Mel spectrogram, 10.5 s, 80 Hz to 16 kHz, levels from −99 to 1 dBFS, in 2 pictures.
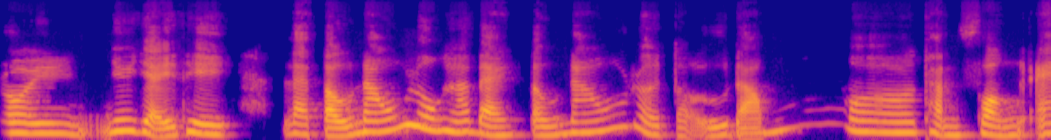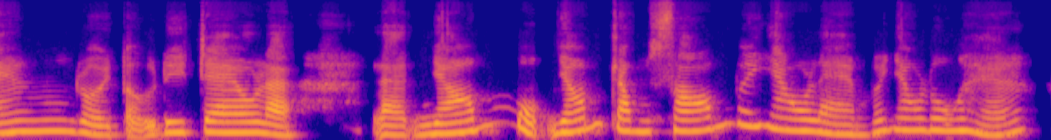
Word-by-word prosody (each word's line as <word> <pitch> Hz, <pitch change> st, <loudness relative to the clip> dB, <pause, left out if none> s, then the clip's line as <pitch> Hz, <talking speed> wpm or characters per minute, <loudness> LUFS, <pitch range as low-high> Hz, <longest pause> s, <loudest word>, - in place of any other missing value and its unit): Rồi 225 Hz, -1 st, +3 dB, 0.3 s
như 265 Hz, +1 st, +2 dB
vậy 170 Hz, -5 st, +3 dB
thì 200 Hz, -5 st, +2 dB, 0.2 s
là 210 Hz, -1 st, 0 dB
tự 170 Hz, -4 st, +4 dB
nấu 255 Hz, +9 st, +3 dB
luôn 310 Hz, -8 st, +4 dB
hả 250 Hz, -2 st, +1 dB
bạn, 185 Hz, -3 st, 0 dB
tự 180 Hz, +1 st, 0 dB
nấu 255 Hz, +8 st, -2 dB
rồi 210 Hz, -, -3 dB
tự 170 Hz, +2 st, -3 dB
đóng, 250 Hz, +4 st, 0 dB, 0.3 s
ờ, 240 Hz, -3 st, +1 dB
thành 190 Hz, -2 st, -1 dB
phần 185 Hz, -2 st, +4 dB
ăn, 255 Hz, +4 st, -1 dB
rồi 200 Hz, -6 st, -1 dB
tự -, -, -1 dB
đi 235 Hz, 0 st, -1 dB
trao 235 Hz, -1 st, +3 dB
là 195 Hz, -4 st, +3 dB, 0.4 s
là 195 Hz, -1 st, 0 dB
nhóm 230 Hz, -, +1 dB
một -, -, +1 dB
nhóm 270 Hz, +10 st, +2 dB
trong 265 Hz, -3 st, +1 dB
xóm 270 Hz, +7 st, 0 dB
với 375 Hz, -2 st, -1 dB
nhau, 280 Hz, -5 st, 0 dB
làm 205 Hz, -6 st, -2 dB
với 255 Hz, +3 st, -3 dB
nhau 280 Hz, -1 st, -2 dB
luôn 275 Hz, -1 st, -1 dB
hả? 235 Hz, -2 st, -2 dB
235 Hz, 210 wpm, -24 LUFS, 200-270 Hz, 0.4 s, tự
